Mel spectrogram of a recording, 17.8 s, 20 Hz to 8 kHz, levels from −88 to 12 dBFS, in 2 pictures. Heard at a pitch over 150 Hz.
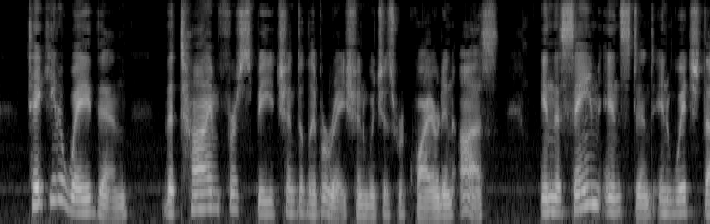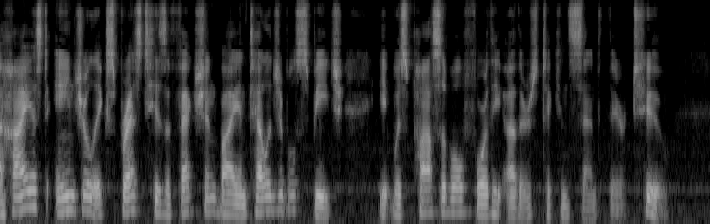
No: low, 130 Hz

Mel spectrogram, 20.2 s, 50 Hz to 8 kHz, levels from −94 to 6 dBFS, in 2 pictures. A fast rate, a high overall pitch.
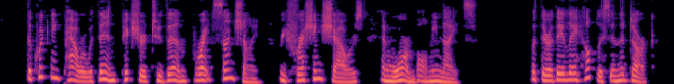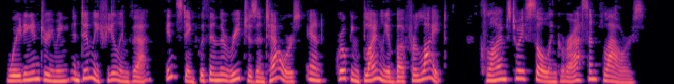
No: average, 150 wpm; high, 195 Hz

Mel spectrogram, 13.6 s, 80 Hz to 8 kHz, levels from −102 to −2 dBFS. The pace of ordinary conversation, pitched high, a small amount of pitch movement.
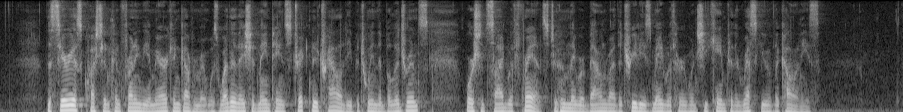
No: average, 185 wpm; very low, 95 Hz; narrow, 2.1 semitones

